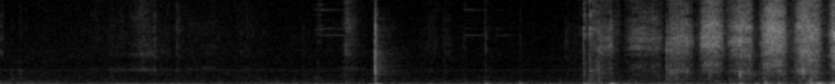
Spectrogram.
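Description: A plastic lid rattles and scrapes under a hand.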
